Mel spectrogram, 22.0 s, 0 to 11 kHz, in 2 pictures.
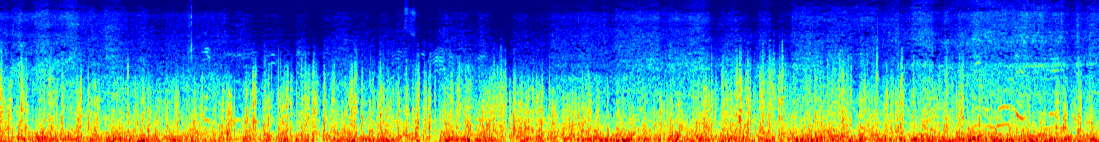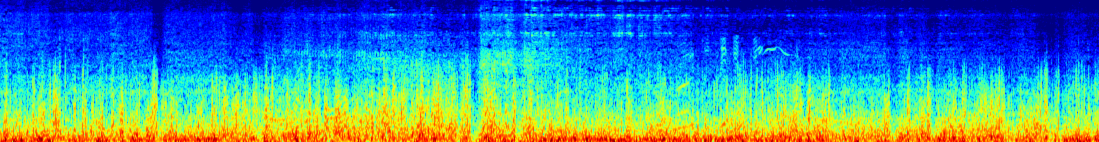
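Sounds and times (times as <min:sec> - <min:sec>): road and traffic noise: 0:00.0 - 0:21.9
wind buffeting microphone: 0:00.0 - 0:21.9.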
